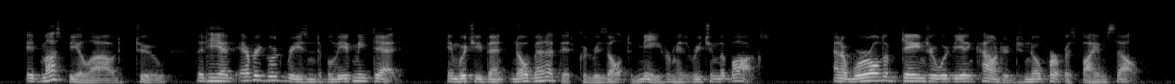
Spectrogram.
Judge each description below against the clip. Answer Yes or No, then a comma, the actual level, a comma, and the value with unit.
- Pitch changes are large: Yes, wide, 5.8 semitones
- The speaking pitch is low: Yes, low, 130 Hz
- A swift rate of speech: Yes, fast, 215 wpm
